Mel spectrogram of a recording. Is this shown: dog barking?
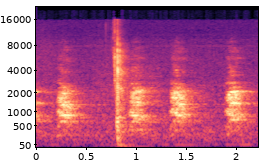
yes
